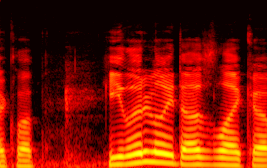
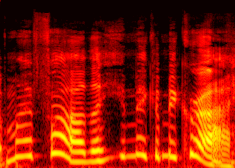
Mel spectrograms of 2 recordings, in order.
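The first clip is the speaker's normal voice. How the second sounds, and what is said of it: Exaggerated bad Italian accent. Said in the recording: “He does the worst Italian accent of all time.”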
